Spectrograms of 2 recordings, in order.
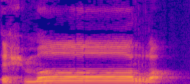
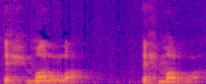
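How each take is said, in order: First: احمار with the maa held very long before the doubled ra; long alif. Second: احمر with a short a straight into the doubled ra; without alif. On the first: Teacher gives the example with alif, very drawn-out aa in احمار. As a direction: stretch the aa of احمار on one level note. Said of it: "هذا بالألف". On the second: Teacher gives the example without alif, short vowel in احمر. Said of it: "احذف الألف". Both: Shown as a demonstration.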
